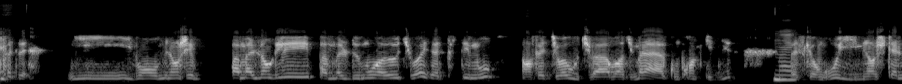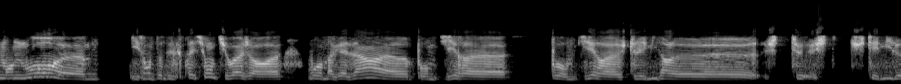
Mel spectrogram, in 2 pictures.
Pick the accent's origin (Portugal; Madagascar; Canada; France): France; dès qu'ils sentent que je suis français, ils essaient de revenir à des termes plus génériques.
